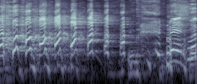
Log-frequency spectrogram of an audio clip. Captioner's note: laughing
